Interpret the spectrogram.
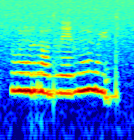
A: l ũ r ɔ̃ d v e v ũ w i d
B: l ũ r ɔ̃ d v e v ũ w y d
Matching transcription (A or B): B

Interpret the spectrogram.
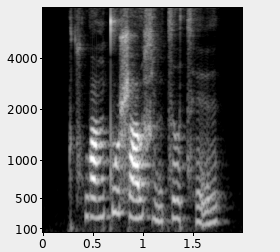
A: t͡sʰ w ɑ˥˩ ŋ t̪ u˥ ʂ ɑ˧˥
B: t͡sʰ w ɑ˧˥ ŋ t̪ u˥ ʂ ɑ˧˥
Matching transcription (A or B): B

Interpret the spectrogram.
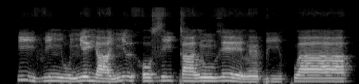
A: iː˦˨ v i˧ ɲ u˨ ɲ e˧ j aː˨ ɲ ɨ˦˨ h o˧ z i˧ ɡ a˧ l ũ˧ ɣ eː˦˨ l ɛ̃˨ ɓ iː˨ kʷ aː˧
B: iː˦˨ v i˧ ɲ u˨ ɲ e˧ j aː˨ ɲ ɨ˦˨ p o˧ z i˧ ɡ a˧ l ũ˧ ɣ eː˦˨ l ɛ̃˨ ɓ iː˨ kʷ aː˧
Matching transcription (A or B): A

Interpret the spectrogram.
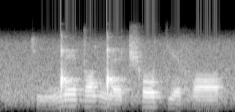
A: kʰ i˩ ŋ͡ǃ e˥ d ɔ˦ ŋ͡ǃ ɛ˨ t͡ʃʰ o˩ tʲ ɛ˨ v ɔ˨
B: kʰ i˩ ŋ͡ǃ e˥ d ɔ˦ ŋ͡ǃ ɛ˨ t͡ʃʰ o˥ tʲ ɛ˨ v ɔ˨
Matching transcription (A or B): B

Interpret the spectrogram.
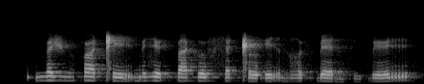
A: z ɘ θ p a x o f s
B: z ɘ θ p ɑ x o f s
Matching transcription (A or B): A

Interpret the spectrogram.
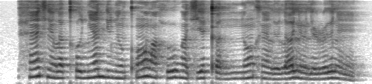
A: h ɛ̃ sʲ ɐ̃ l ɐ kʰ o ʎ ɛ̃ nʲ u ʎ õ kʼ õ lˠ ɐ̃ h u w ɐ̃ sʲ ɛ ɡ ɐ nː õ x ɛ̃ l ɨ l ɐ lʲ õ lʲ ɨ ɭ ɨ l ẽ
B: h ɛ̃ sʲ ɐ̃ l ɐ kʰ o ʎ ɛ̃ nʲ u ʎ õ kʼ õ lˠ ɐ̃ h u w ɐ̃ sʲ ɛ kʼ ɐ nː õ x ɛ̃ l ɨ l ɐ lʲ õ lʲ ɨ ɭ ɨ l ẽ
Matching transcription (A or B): B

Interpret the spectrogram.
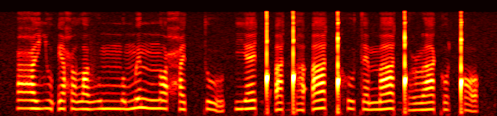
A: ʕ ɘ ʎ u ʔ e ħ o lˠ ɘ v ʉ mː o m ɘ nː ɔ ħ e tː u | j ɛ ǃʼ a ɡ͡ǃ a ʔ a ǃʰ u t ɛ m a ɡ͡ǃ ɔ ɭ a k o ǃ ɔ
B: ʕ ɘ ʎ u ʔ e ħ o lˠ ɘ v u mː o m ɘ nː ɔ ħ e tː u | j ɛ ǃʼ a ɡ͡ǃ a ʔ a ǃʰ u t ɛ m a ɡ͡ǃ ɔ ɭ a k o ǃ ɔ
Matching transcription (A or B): B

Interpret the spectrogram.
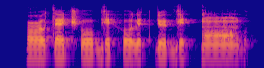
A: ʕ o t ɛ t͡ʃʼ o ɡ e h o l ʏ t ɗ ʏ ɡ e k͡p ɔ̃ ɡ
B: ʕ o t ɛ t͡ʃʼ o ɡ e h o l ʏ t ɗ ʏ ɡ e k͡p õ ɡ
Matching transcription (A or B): A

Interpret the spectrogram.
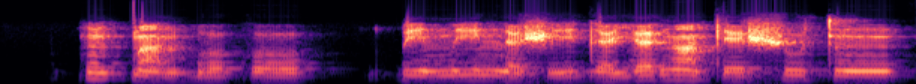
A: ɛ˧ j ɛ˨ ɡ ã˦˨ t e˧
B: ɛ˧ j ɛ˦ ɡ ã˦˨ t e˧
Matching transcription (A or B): B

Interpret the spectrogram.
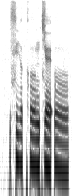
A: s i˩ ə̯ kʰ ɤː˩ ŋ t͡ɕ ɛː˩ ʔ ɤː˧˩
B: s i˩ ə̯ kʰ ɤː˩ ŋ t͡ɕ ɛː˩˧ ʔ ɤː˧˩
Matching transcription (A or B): A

